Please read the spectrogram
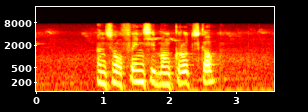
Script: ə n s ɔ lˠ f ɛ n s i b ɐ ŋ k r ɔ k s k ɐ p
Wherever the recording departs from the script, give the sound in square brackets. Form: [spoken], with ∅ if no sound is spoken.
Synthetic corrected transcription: ə n s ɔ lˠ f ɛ n s i b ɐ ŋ k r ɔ [t] s k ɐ p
